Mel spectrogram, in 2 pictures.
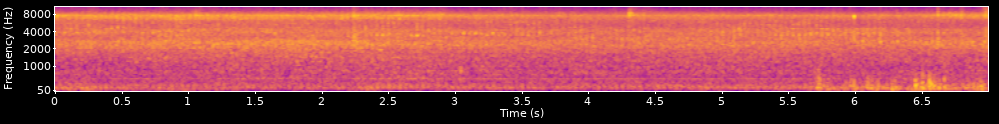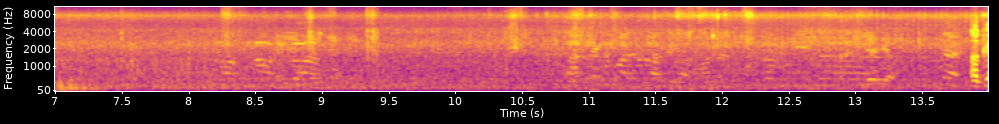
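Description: Wind buffeting the microphone as a low, steady rumble, with a stronger gust about six seconds in. Faint voices of people nearby come in during the second half.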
